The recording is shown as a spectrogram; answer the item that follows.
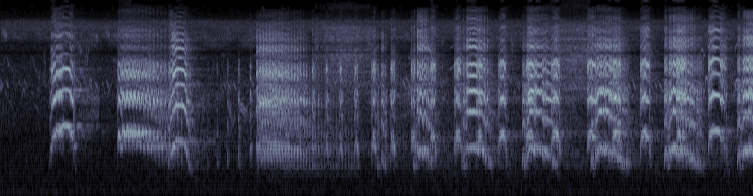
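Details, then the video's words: Sarus cranes trumpet at Paraswada sanctuary, India: a few loud, brassy notes, then a long harsh blare breaking into rapid bugled notes, about three each second. "Indian Sarus crane call"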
